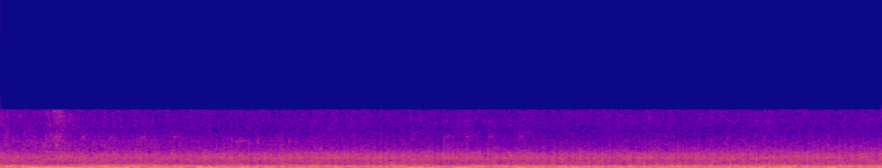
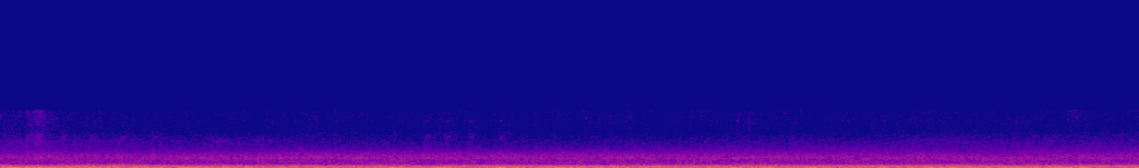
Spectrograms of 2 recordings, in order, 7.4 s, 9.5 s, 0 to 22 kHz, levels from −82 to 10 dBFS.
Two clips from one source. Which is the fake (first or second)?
first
